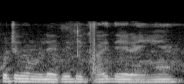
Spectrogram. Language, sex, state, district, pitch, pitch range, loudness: Hindi, male, Uttar Pradesh, Shamli, 120 Hz, 115-125 Hz, -16 LUFS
